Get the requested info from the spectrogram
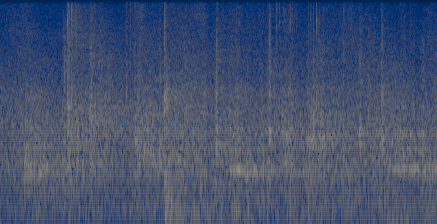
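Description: Ice hockey practice on the rink: skate blades scraping the ice, broken by several sharp clacks of sticks on pucks.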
